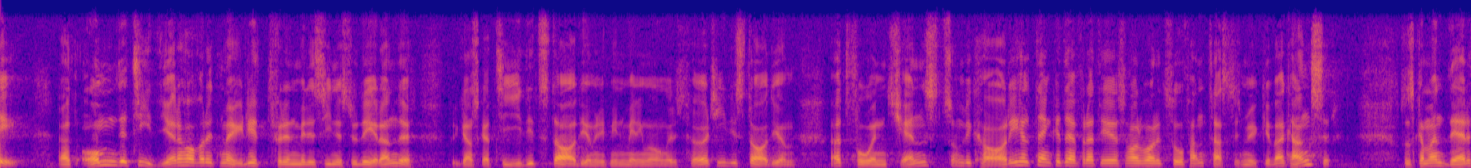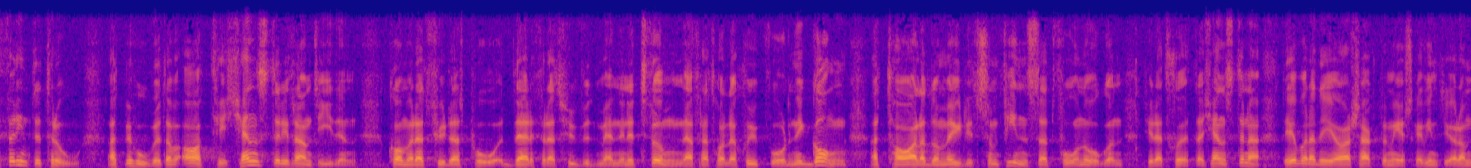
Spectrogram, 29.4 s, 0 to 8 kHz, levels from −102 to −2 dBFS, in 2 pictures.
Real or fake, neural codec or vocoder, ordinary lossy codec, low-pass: real; none; Opus, 64 kbps; 7.2 kHz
